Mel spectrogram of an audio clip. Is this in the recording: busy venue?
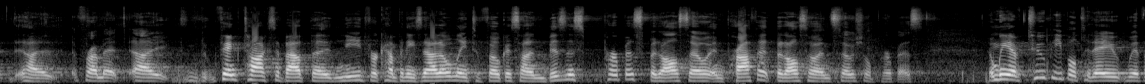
yes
